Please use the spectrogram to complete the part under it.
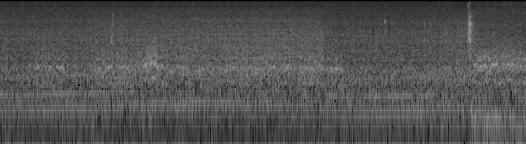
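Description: A car driving in SA-MP, a steady engine drone with a low hum running evenly at moderate loudness, rising slightly at the very end.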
